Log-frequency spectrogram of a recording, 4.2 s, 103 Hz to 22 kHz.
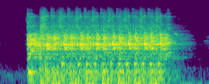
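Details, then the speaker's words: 2008 KTM Super Duke 990 first start attempt after reassembly on a fresh battery, rectifier ground not connected: strong, even cranking at about three compression pulses a second with a loud click, never fires; cranks but won't start. "all right it's turning over what that get that loud click"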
